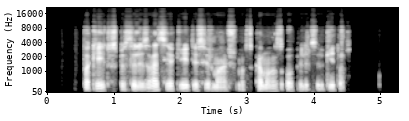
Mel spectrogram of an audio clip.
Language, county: Lithuanian, Utena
